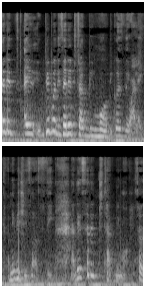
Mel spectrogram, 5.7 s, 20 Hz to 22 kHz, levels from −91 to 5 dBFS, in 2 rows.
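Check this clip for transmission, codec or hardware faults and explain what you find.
One hardware fault is present: periodic USB or driver dropouts, from 0.11 s to 5.2 s, repeating every 1.02 s. Each time a blocked bus or driver skips about a millisecond of audio, causing regular ticks. The waveform shows discontinuities, and the spectrogram shows evenly spaced vertical lines.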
